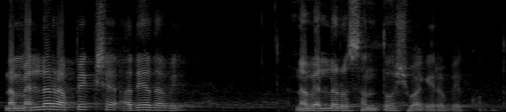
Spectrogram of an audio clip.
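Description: A man's voice: mid-range voice, very animated, moderate pace. A man with a North Karnataka Kannada accent giving a spiritual talk to a festival crowd, repeating lines and asking rhetorical questions with rising emphasis. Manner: hushes the crowd firmly and jokingly. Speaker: speaker addressing a festival gathering.

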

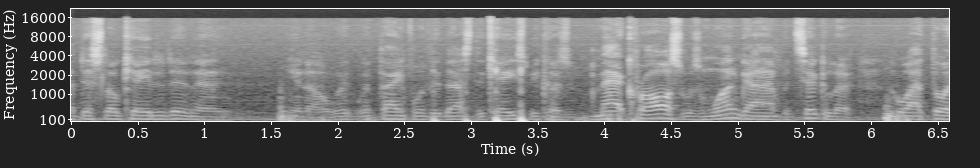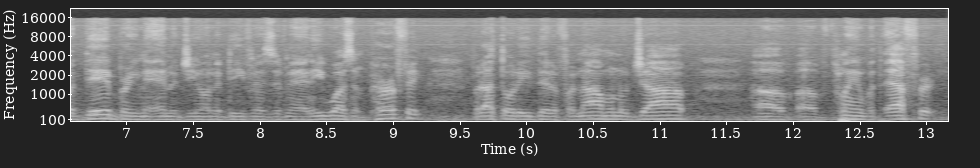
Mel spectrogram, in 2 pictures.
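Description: Seated at a table stand mic before a backdrop in a press room, a basketball coach in his forties answers postgame questions in a medium-pitched voice. He's earnest and often repeats words as he restarts, and the rough recording carries slight background noise.

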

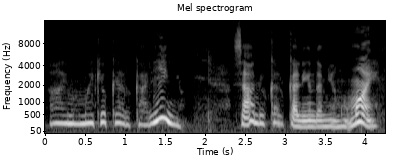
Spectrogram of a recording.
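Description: A woman's voice: fairly high pitch, animated, normal speed, husky, dry recording. A woman voicing her small female pet dog, an affectionate little dog begging for cuddles in sweet, cooing baby talk, outdoors in a home garden on a handheld phone. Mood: cooing, needy.

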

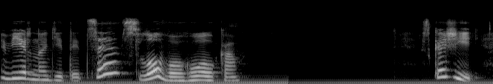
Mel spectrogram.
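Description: A woman teacher leads a recorded lesson for young schoolchildren. She speaks clearly and patiently, with an encouraging warmth toward the class. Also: a little high. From Ukraine. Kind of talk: video lesson for second graders.

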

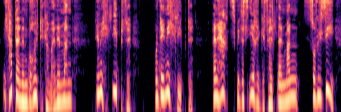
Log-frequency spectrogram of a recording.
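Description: A man's voice: a little high, very animated, moderate pace, warm tone, dry recording, studio quality, voice pushed up. A man voicing a proud, manipulative noblewoman in a raised, dramatic register for an audiobook reading. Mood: fervent. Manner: heightened, dramatic pleading.

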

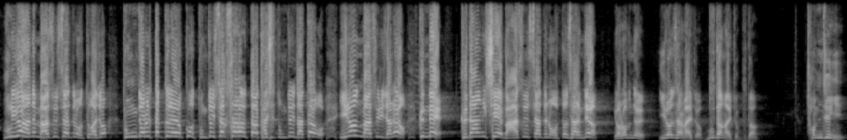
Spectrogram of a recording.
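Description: A man's voice: very high voice, quick pace, bright, forceful tone. A male pastor giving a children's sermon, telling a story and asking the children questions. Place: church sanctuary. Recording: church hall reverb.

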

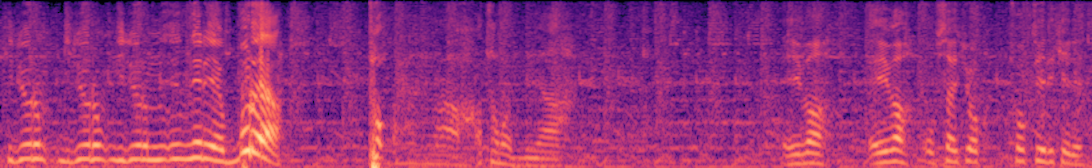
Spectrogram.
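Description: Excitable young man, football game commentary. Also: high-pitched, brisk, soft background music. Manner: excitable, talks to himself and the players, yells at big moments. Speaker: gaming YouTuber.

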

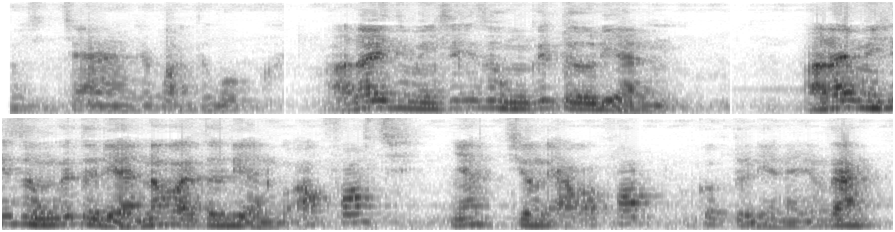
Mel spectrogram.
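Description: A man's voice: fairly high pitch, lively intonation, quick pace, fairly bright tone. Chatty man teaching in an echoey room. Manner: chatty, repeats phrases, seeks agreement. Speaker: English teacher. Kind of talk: casual screen-share lesson. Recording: echoey room with faint background noise.

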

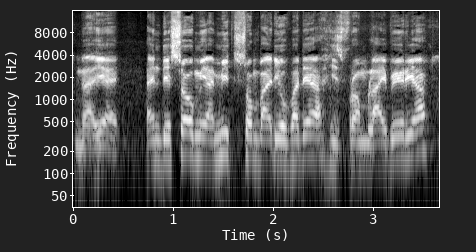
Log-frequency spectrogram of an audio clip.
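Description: Middle-aged man, West African accent, halting casual chat into a handheld phone outdoors; bright, forward tone. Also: on the high side, slight background noise. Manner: halting, repeats words, drops religious phrases. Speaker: vlogger's husband. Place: city street outdoors. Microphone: phone held at arm's length.

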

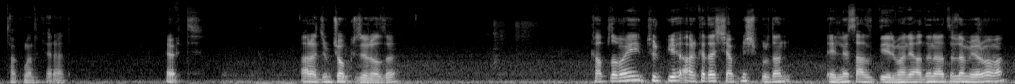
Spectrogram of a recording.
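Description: A man's voice: medium pitch, animated, normal speed, long pauses, a little hiss or hum. A man gives casual gameplay commentary indoors on a headset mic, his voice a little off from a sore throat. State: sick with a sore throat, voice a bit off. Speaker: gaming video host. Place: indoor room at home.

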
